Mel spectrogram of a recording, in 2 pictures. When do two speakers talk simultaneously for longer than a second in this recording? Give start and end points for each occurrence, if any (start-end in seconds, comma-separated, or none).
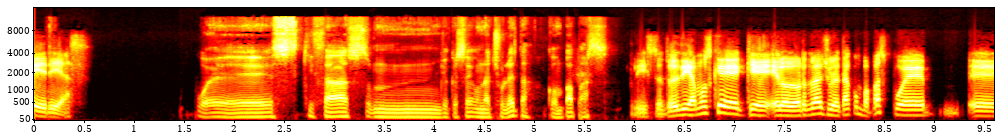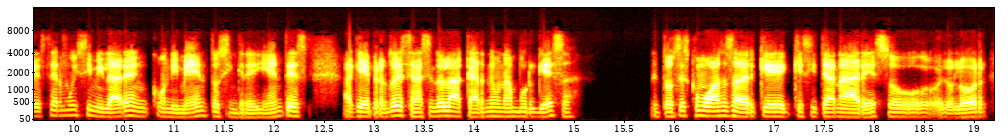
none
